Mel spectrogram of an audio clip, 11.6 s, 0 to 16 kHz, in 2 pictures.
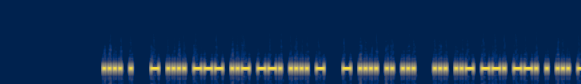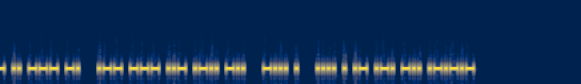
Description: Morse code, heard as a keyed tone, about 46 wpm, 700 Hz. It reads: HE THOUGHT THIS SUGGESTION WOULD BE HEARD.
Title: Sentences from Top 1600 Words 45wpm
